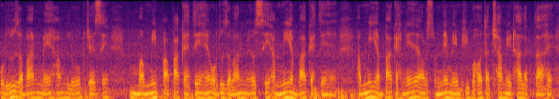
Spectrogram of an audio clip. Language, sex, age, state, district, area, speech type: Urdu, male, 45-60, Telangana, Hyderabad, urban, spontaneous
